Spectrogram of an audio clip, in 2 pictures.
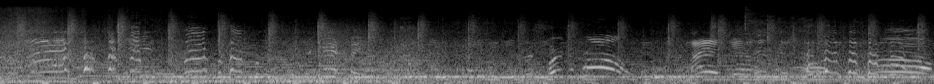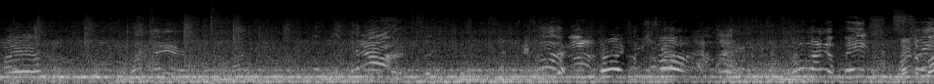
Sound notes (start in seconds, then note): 0.2 laughing; 10.1 laughing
